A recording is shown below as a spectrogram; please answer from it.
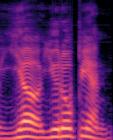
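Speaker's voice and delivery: "यूरोपियन" said slowly, leaning on the y glide; drawn-out y sound. Shown as a demonstration. Teacher sounding out the y for students. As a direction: stretch the "य" at the start. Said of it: "बोल के देखो".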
